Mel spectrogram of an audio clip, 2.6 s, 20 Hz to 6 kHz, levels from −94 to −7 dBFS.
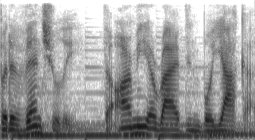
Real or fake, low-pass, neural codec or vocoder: real; 5.4 kHz; none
